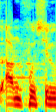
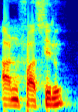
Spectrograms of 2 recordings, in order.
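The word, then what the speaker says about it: أنفس: saja di sini ditulis anfusil kutub su saya baca anfasil kutub karena maknanya kitab ter baik Kalau kitab terbaik bacanya bukan anfus tapi apa anfas ya nanti kamu debat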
